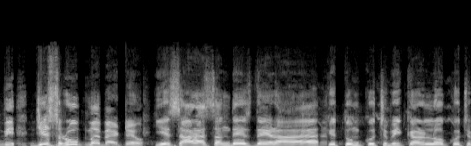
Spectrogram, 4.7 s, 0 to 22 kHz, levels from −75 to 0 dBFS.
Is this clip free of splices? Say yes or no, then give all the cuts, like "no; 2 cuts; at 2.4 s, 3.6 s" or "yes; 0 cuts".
no; 2 cuts; at 1.5 s, 3.2 s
